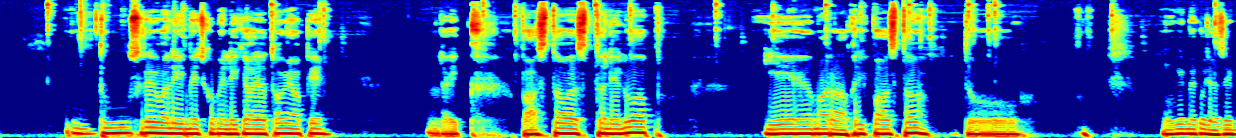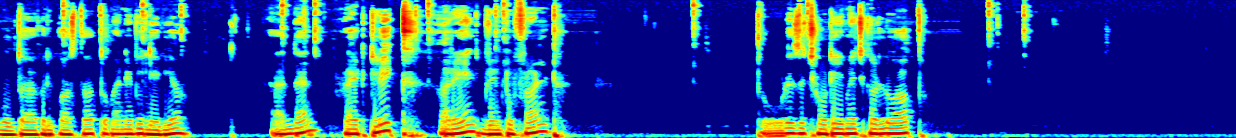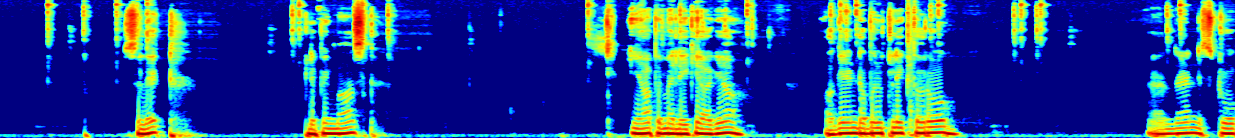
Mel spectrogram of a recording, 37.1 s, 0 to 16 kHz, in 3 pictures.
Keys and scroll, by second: 1.2 ctrl+shift+-, 1.8 ctrl+shift+space, 3.2 ctrl+shift+space, 6.2 space.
